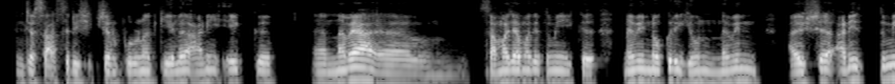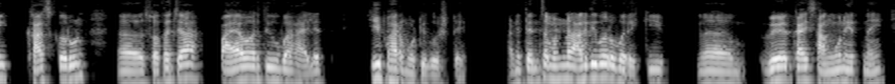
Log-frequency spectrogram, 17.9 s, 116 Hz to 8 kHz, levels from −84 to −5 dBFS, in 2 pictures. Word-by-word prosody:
तुमच्या 105 -2 -4
सासरी 95 +4 -3
शिक्षण 105 +1 -5
पूर्ण 110 +1 -1
केलं 110 +2 +1
आणि 115 +2 -4
एक 120 0 -5 0.7
नव्या 130 +5 +5
अ, 100 -4 -2 0.8
समाजामध्ये 115 +2 +1
तुम्ही 115 -1 -3
एक 110 - -9 0.4
नवीन 120 +2 +1
नोकरी 120 +1 +1
घेऊन, 110 0 -4
नवीन 120 +2 -3 0.4
आयुष्य 110 +4 +1
आणि 135 +4 -1 0.2
तुम्ही 155 +2 0 0.2
खास 125 +2 +2
करून 150 +3 +4 0.3
अ, 110 0 +3
स्वतःच्या 135 +8 +2 0.3
पायावरती 140 +4 +4
उभे 125 -3 +1
राहिलेत 100 +2 -3 0.5
ही 160 - +7
फार 130 -3 +3
मोठी 105 -4 -4
गोष्ट 95 -1 -5
आहे. - - -8 0.4
आणि 120 - -7
त्यांचं 130 +4 +2
म्हणणं 150 +1 +2
अगदी 145 +4 +5
बरोबर 155 -4 +5
आहे, - - -2
की 120 0 -5 0.4
अ, - - -8 0.6
वेळ 140 +3 +8
काही 135 0 +5
सांगून 120 -1 0
येत 120 -1 -3
नाही, 110 +2 -5
120 Hz, 145 wpm, -23 LUFS, 110-135 Hz, 0.8 s, वेळ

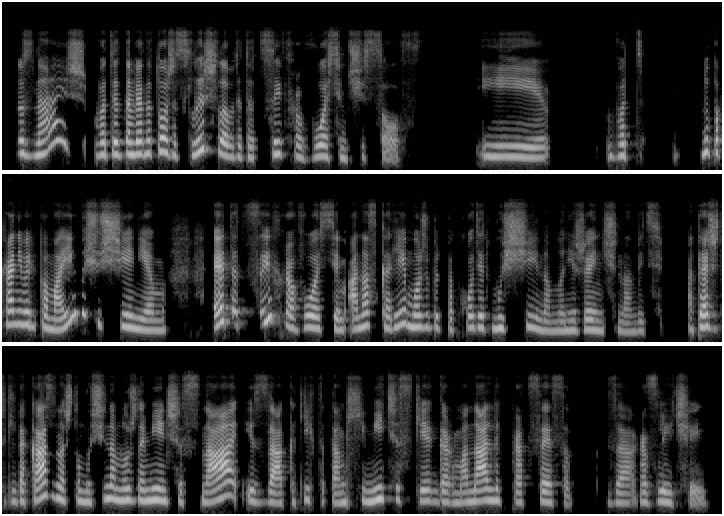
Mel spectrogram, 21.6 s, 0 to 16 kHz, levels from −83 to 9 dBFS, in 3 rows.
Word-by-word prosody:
Ты 260 - +3
знаешь, 390 - -1
вот 240 +1 -1
это, 245 0 +5
наверно, 250 +1 +4
тоже 280 -4 +3
слышала 265 - +1
вот 205 0 -6
эту 195 -1 -5
цифру- 220 -1 -4
8 200 -3 -2
часов. 190 +3 -9 0.8
И 205 -3 -2 0.6
вот, 220 +1 -5 0.6
ну, 275 +3 -1
по 275 - -1
крайней 280 +1 +5
мере, 275 -3 +1
по 225 - 0
моим 200 - +3
ощущениям, 220 - 0 0.4
эта 315 -3 +5
цифра 275 - -1
8, 215 -4 +1
она 230 +6 +2
скорее, 255 +2 -2
может 235 -2 +1
быть, 220 -1 -7
подходит 225 +4 -3
мужчинам, 205 -4 -2
но 170 - -6
не 175 +1 -5
женщинам. 175 -4 -4
Ведь 165 0 -13 0.3
опять 235 -1 +3
же 220 - -3
таки 195 - -12
доказано, 235 +6 +5
что 200 0 -5
мужчинам 210 +6 0
нужно 215 -1 0
меньше 205 -3 +1
сна 185 +11 +6
из-за 180 -3 +1
каких-то 195 +3 -10
там 175 -1 -4
химических, 210 0 -2
гормональных 190 +3 +2
процессов, 180 0 -4 0.3
за 170 -1 -5
различий. 180 -1 -5
210 Hz, 140 wpm, -23 LUFS, 185-240 Hz, 0.8 s, сна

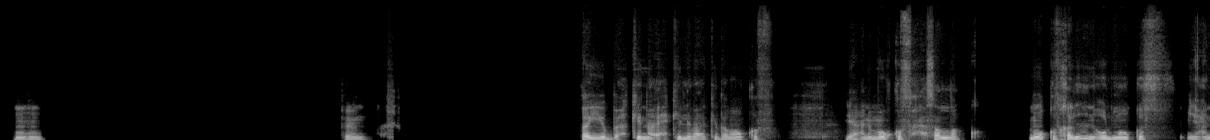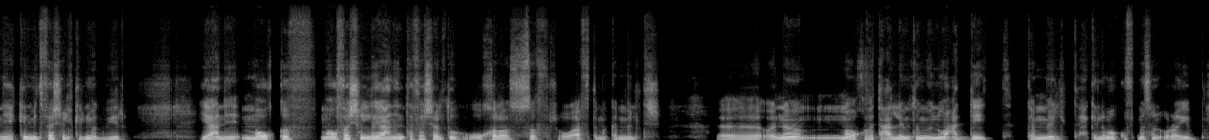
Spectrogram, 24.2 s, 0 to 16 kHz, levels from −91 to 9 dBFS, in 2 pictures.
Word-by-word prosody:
اهم. 110 +1 -4 3.0
فهمت. 100 -3 -9 1.8
طيب 120 -1 +3
احكِ 190 +9 -2
لنا 185 -2 +2
احكِ 180 - -4
لي 165 -3 +1
بقى 150 -1 -1
كده 140 -4 -5
موقف، 135 +2 -5 0.7
يعني 95 0 -3
موقف 130 +6 -1
حصل 155 +3 0
لَك، 140 - -7 0.7
موقف 140 -1 +1
خلّينا 195 +11 +3
نقول 175 -1 +3
موقف 170 -5 -2
يعني 110 +6 -3
هي - - -2
كلمة 200 +5 +4
فشل 175 0 +1
كلمة 130 -2 -1
كبيرة 90 +1 -4 0.8
يعني 105 0 +2
موقف 140 +4 +3
ما 115 +1 +3
هو 120 - +7
فشل 175 -6 +4
ده 140 - +6
يعني 135 -3 +5
أنت 150 - +1
فشلت 155 +4 -1
وخلاص 105 0 0
0 - - -4
وقفت - - -2
ما 95 - -7
كملّتش 95 -1 -7 0.6
آآ، 95 +1 -1
إنما 135 +8 +4 0.3
موقف 135 +1 +2
اتعلمت 130 +5 +1
منه 135 +3 +4
وعدّيت، 95 -2 -2 0.2
كملّت. 95 -1 -1
احكِ - - -9
لي 180 0 -1
موقف 175 0 -1
مثلًا 145 - -3
قُريب 120 -3 -1
125 Hz, 125 wpm, -25 LUFS, 100-150 Hz, 3.0 s, هو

